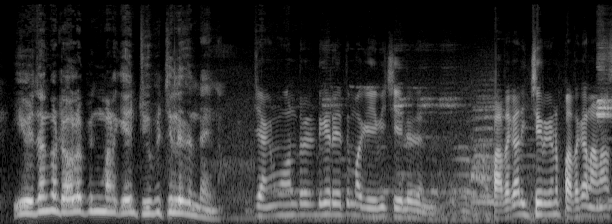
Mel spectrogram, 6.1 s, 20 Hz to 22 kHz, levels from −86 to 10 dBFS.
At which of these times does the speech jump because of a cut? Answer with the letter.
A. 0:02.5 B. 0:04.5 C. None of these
A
